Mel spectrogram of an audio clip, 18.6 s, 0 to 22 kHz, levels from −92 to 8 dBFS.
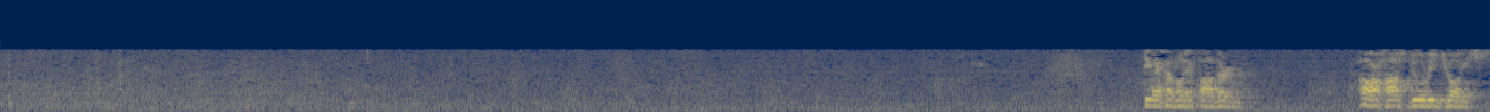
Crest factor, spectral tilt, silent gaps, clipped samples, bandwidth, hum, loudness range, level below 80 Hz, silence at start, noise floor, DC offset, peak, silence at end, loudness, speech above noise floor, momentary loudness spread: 24 dB; -10 dB/octave; none; under 0.1%; 4.2 kHz; none; 24 LU; -54 dBFS; 0 s; -47 dBFS; under 0.1%; -4 dBFS; 0 s; -20 LUFS; 27 dB; 26 LU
